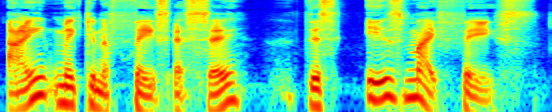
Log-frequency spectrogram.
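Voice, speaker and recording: A man's voice: medium pitch, big pitch swings, takes it slowly, pushed and bright, no echo, studio quality, heavily acted. A man voicing a posturing seventh-grade boy in a storybook, with cocky, slangy talk. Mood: cocky, defensive.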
